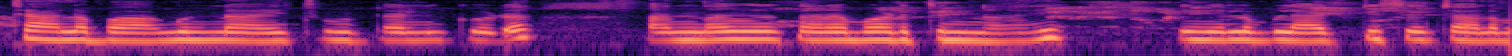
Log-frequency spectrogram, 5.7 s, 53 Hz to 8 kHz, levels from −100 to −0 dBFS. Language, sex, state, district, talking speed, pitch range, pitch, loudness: Telugu, female, Telangana, Nalgonda, 105 wpm, 225-240 Hz, 230 Hz, -28 LUFS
